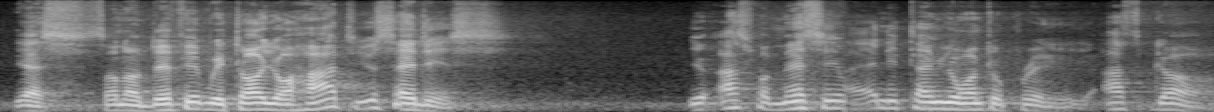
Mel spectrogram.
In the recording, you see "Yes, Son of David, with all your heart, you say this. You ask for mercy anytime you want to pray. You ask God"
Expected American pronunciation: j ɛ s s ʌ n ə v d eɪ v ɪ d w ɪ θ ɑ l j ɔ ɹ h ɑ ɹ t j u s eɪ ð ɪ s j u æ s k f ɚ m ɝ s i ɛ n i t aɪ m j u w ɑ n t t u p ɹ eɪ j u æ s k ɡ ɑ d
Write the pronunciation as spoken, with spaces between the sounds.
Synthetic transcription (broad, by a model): j ɛ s s ʌ n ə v d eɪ f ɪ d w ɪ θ ɑ l j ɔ h ɑ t j u s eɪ ð ɪ s j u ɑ s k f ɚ m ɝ s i ɛ n i t aɪ m j u w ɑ n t t u p ɹ eɪ j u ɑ s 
